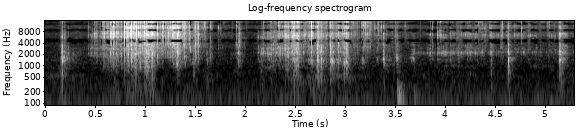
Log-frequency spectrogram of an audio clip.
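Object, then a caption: Soap bar. A palm-sized solid green soap bar is held in one hand while a metal knife blade scrapes and carves thin shavings off its surface, the shavings piling up below. Bursts of dry, bright crunching and crinkling scrapes rise and fall, broken by short sharp clicks of the blade, with almost no low end.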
